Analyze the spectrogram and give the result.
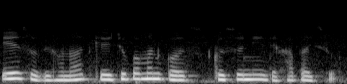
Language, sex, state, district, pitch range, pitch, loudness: Assamese, female, Assam, Sonitpur, 200-245 Hz, 220 Hz, -14 LUFS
